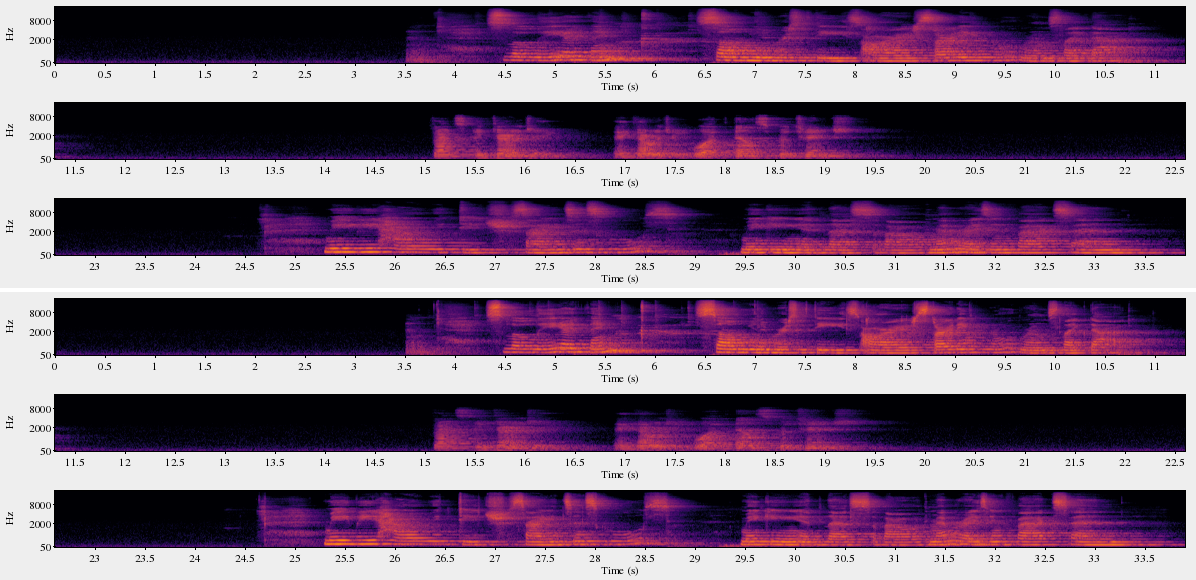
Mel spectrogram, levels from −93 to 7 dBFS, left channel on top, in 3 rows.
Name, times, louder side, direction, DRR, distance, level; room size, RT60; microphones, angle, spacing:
voice 1, 3.5-10.7 24.6-28.8 29.4-33.2, right 3 dB, 60° right, 3 dB, 0.8 m, -30 dB
voice 2, 15.1-16.4 16.9-19.3, left 3 dB, 75° left, 6 dB, 0.6 m, -38 dB
6.4 x 4.9 x 3.8 m, 1.5 s
head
